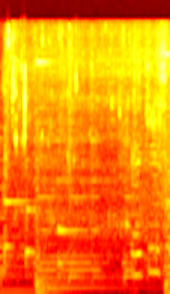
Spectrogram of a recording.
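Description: A faucet running a thin stream into a sink and over hands lathering bars of soap, heard under background music.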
